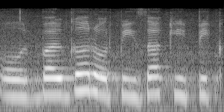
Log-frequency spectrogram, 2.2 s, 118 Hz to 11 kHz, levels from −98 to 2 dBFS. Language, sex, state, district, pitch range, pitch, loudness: Hindi, female, Punjab, Fazilka, 225-245 Hz, 235 Hz, -13 LUFS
